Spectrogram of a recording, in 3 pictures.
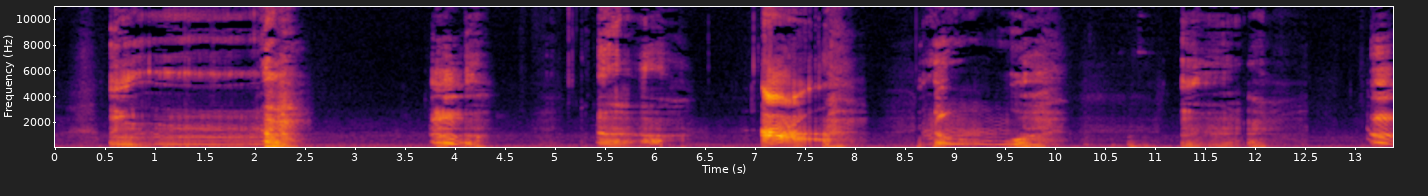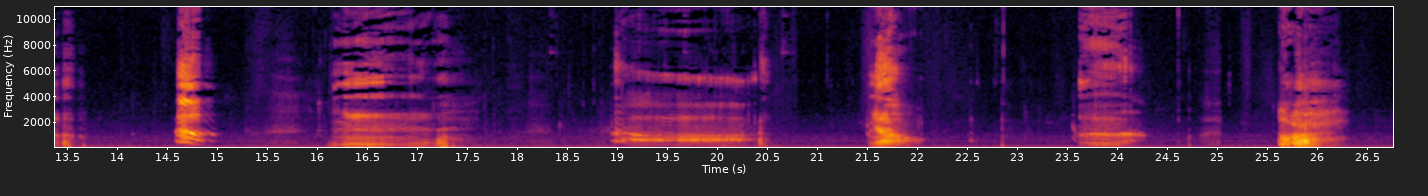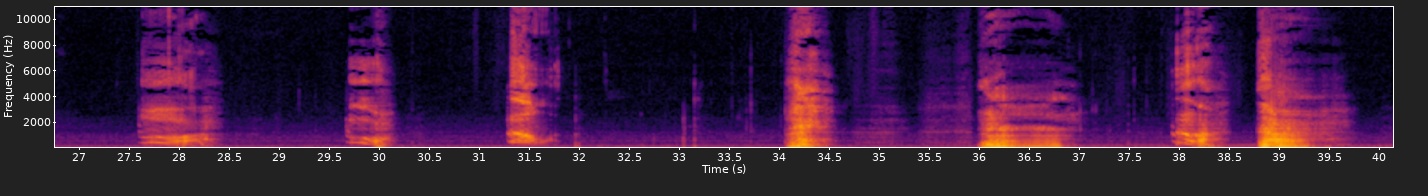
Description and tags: fight moans and grunts
recorded with Sennheiser 416 and h4n
mono
fight, grunts, moans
